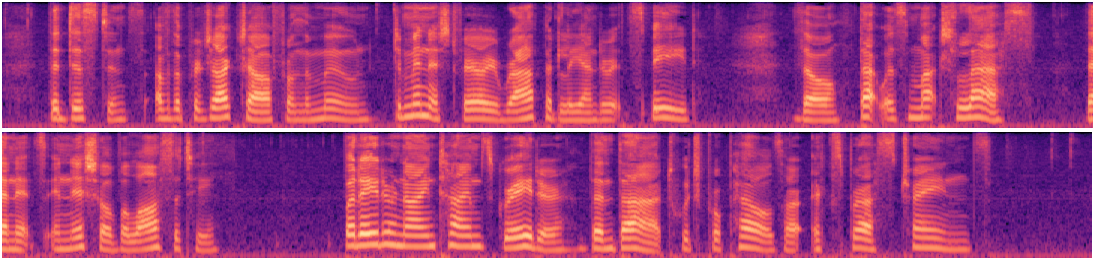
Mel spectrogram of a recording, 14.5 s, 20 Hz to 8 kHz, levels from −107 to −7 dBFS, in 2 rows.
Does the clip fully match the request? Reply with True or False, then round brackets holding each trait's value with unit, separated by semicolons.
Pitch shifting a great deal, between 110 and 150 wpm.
False (3.8 semitones; 145 wpm)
